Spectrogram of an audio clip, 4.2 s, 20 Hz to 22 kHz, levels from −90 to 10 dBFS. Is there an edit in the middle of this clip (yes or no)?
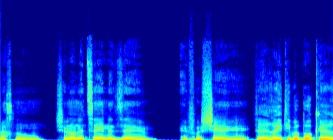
yes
